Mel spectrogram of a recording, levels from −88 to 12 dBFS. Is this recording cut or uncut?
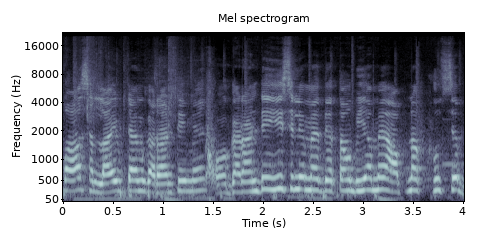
cut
